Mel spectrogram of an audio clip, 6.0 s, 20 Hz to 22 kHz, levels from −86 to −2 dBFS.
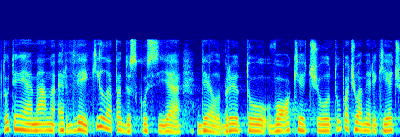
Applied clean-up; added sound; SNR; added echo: none; none; none; none.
